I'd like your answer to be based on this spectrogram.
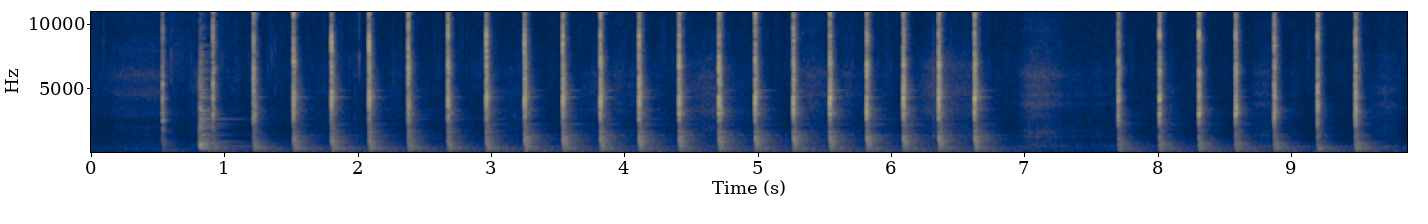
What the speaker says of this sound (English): I'm gonna get it shorter so I can hammer on that a little better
